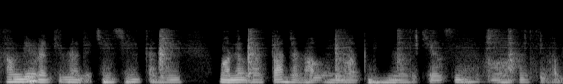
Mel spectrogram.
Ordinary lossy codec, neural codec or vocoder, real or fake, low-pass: none; codec, 44.1 kHz, 0.9 kbps, DAC; fake; 5.4 kHz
